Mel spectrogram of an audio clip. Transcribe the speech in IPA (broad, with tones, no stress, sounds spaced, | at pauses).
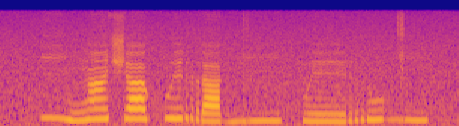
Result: i˦˨ ŋ ã˦ ʃ a˦ kʷ e˦ r a˨ ɡ͡b iː˨ kʷ eː˨ r u˦ ɡ i˦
